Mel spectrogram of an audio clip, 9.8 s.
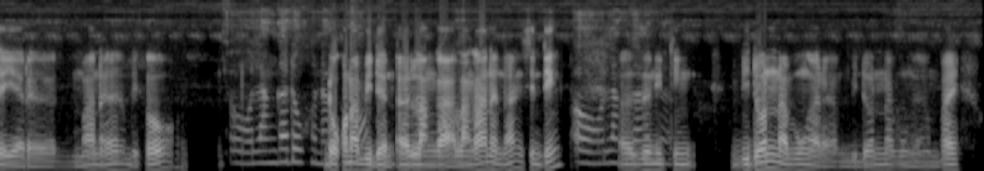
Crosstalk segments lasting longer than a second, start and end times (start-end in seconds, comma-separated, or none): none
